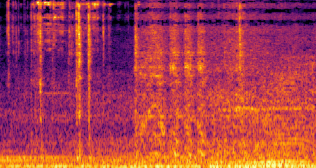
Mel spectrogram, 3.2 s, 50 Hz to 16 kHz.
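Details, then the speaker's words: 2013 Toyota Hilux Vigo Champ, 2.5 VN turbo diesel, manual, 220,000 on the odometer. Key rattle and a short crank, then it starts first try and settles to a steady low idle with the AC cold and no engine warning light. Normal start. "ทีเดียวติดครับไมค์220,000นะครับนี่แอร์เย็นรอบเดิมนิ่งๆนะครับ"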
